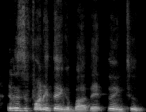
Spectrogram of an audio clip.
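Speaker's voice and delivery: usual speaking voice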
